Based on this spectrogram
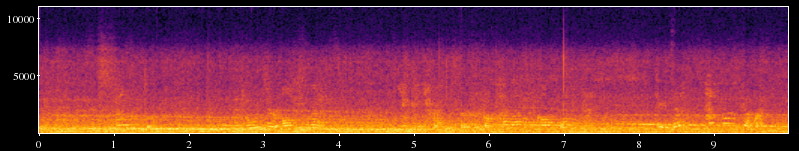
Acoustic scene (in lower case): subway train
